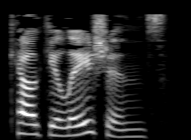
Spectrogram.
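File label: "calculations", English, British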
